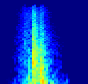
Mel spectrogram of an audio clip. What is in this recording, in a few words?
household pillow case drop ground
